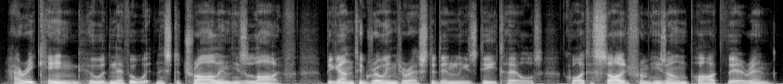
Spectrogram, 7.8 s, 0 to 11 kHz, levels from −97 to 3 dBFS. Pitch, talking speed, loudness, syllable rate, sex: 100 Hz, 190 wpm, -19 LUFS, 5.6 syllables/s, male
